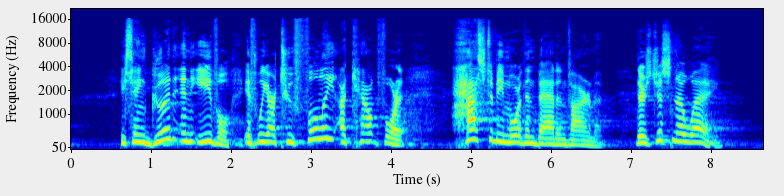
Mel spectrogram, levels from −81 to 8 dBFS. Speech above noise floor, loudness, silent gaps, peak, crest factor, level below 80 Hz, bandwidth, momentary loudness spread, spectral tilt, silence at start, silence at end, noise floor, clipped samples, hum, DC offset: 35 dB; -27 LUFS; none; -6 dBFS; 22 dB; -68 dBFS; 17 kHz; 9 LU; -4 dB/octave; 0.6 s; 0.5 s; -62 dBFS; under 0.1%; none; under 0.1%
